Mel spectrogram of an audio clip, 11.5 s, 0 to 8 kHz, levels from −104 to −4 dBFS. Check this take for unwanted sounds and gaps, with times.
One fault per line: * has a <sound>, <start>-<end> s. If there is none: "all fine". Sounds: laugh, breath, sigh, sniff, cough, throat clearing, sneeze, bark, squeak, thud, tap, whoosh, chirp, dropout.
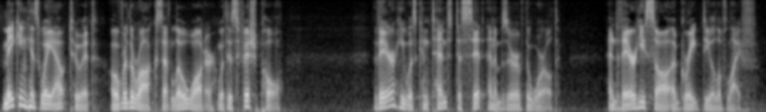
all fine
